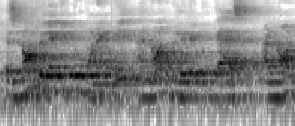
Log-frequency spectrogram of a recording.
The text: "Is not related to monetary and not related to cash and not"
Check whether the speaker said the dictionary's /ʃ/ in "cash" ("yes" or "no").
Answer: no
